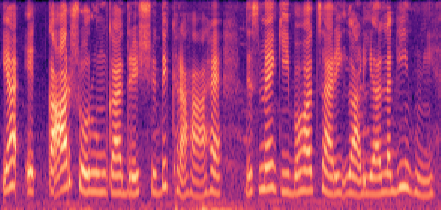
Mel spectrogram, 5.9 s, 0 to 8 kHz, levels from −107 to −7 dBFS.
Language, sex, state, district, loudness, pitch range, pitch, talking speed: Hindi, female, Jharkhand, Palamu, -20 LUFS, 245-290 Hz, 265 Hz, 175 wpm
